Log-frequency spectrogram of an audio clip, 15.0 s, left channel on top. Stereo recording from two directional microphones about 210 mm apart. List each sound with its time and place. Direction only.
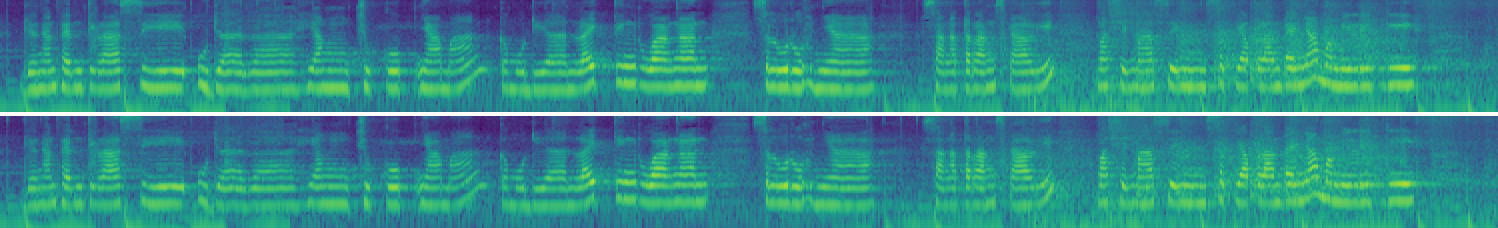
0.2 s a woman's voice: 30° left (ahead or behind)
1.4 s music: 30° left (ahead or behind)
3.5 s a woman's voice: 15° left (ahead or behind)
